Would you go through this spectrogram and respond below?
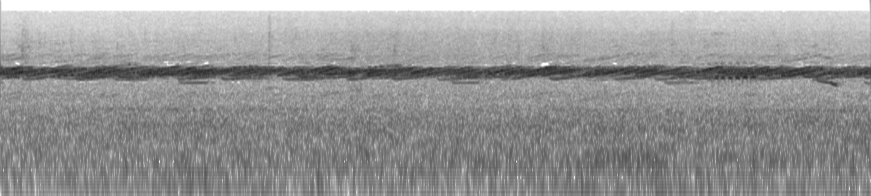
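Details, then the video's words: A steady, dense chorus of tree frogs at a pond near Jamaica Bay, New York City, forms an unbroken high trilling shimmer over a low rumble of distant traffic or wind; green-winged teal are also present. "Tree Frog sounds"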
